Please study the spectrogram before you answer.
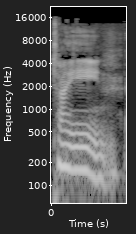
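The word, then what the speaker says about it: Tajín: It's spelled T-A-J-I-N. Tahine.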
